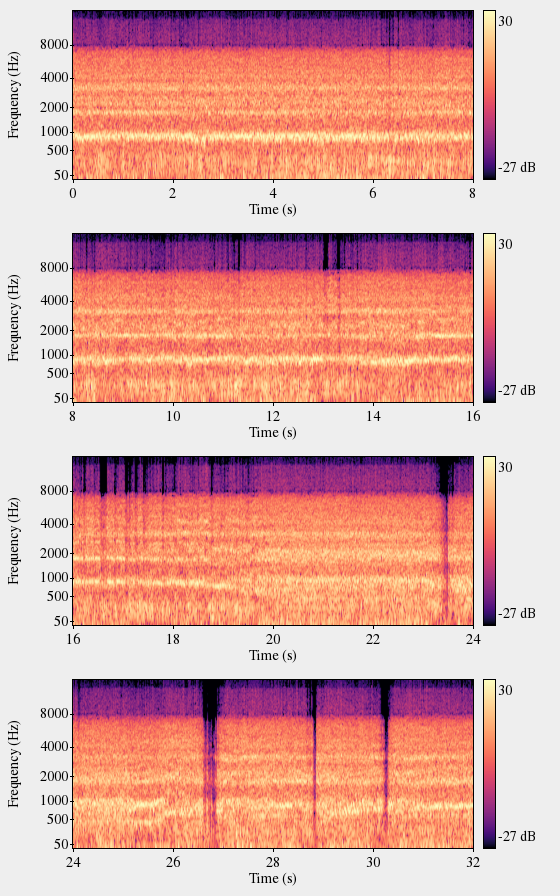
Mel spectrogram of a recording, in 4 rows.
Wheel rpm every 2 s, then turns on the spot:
230, 230, 230, 220, 230, 230, 230, 220, 230, 200, 160, 110, 120, 130, 120, 160.
none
